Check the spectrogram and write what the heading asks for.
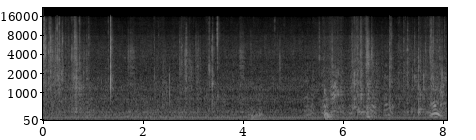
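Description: Light handling noises: a paper plate lifted and a plastic jerky packet rustling and crinkling, with scattered small clicks. A low steady hum runs underneath, and faint murmured voices come in briefly around the middle and near the end.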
